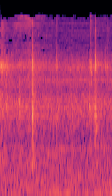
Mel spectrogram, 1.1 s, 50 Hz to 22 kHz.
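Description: An HP Smart Tank 515 inkjet printer runs its ink cleaning cycle, a low steady mechanical whir with faint rhythmic ticks, close and quiet, with no talking.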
